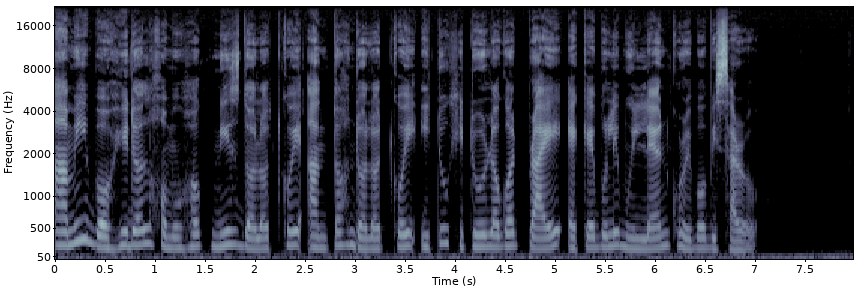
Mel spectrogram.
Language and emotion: Assamese, neutral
